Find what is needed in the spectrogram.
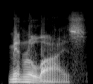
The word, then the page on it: mineralize: American English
